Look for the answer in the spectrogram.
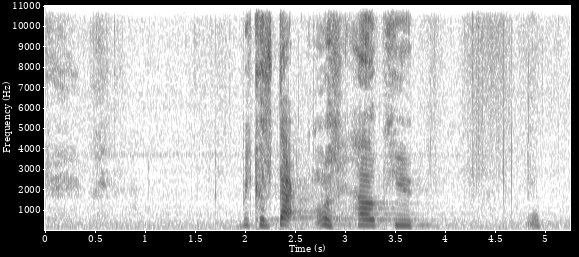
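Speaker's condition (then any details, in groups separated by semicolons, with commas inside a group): Cerebral palsy; from birth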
